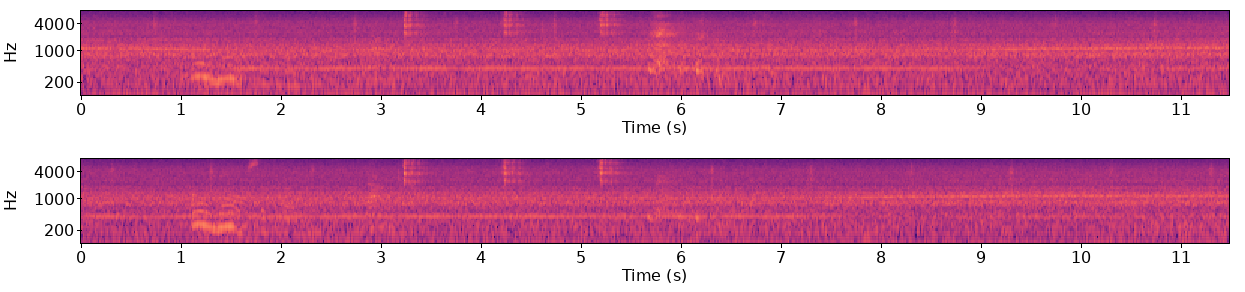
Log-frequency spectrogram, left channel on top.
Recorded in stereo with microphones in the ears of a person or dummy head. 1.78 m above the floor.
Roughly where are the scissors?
Centre.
